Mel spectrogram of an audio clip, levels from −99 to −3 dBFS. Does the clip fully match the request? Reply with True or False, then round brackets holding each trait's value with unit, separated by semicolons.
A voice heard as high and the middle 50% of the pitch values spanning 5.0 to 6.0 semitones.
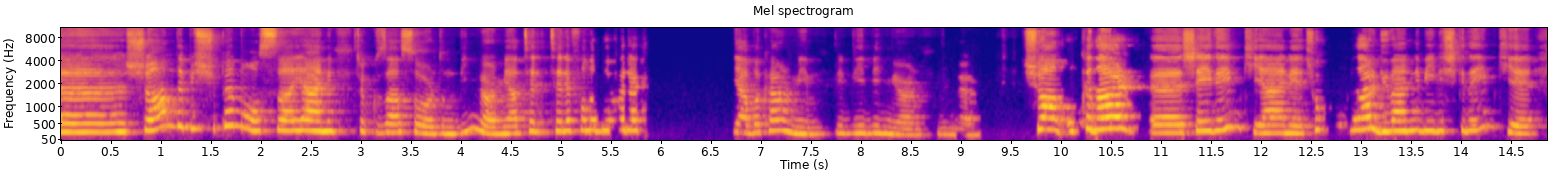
True (275 Hz; 5.4 semitones)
